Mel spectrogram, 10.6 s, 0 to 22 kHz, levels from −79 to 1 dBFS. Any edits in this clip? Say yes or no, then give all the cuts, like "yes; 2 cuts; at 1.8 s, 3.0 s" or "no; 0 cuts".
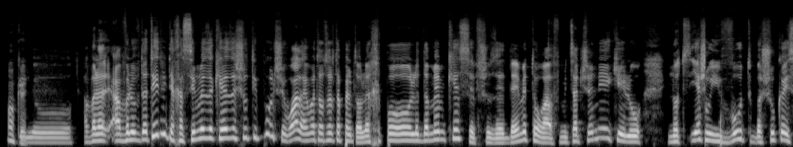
yes; 3 cuts; at 1.0 s, 4.7 s, 9.4 s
